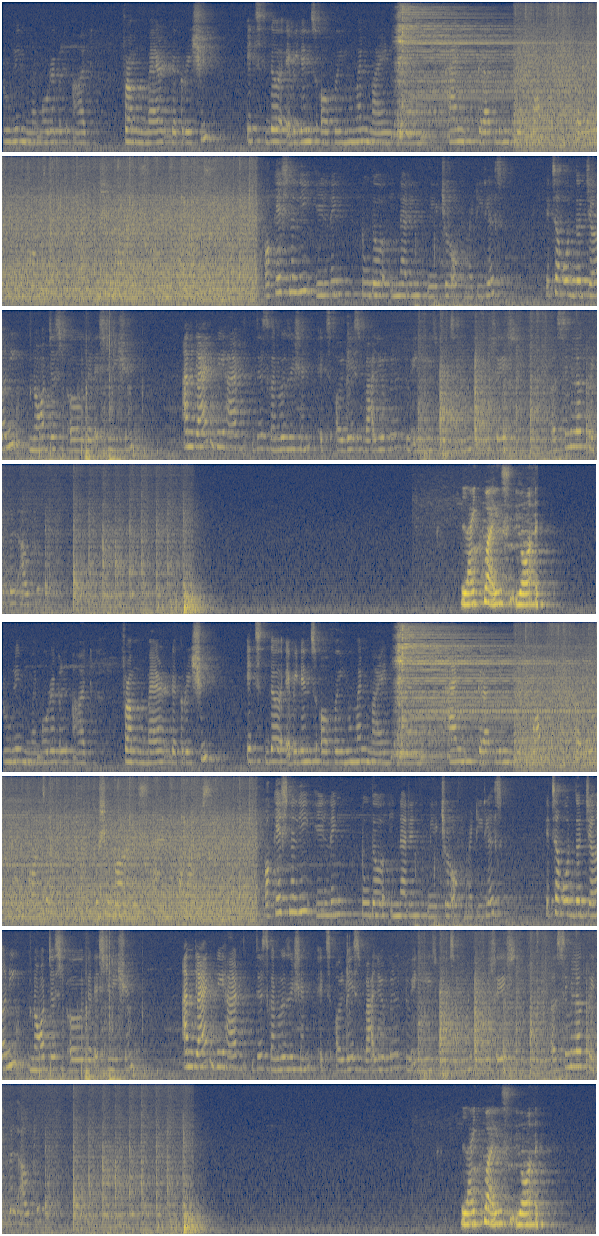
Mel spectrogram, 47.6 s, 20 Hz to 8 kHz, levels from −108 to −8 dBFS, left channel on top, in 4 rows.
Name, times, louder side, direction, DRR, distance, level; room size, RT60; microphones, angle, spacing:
voice 1, 0.0-1.7 2.4-4.1 4.9-8.5 8.8-10.8 11.4-12.9 13.7-16.1 17.1-18.7 19.1-21.9 22.8-26.4 27.4-34.1 34.8-36.5, right 2 dB, 80° right, 2.1 m, -38 dB
sound 1, 7.8-17.9, right 4 dB, 40° right, 1.9 m, -39 dB
sound 2, 10.2-17.0, left 1 dB, 5° left, 1.0 m, -35 dB
sound 3, 20.1-39.5, right 1 dB, 15° right, 1.5 m, -41 dB
voice 2, 44.9-46.4, left 2 dB, 40° left, 0.9 m, -22 dB
18.5 x 15.5 x 9.2 m
head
